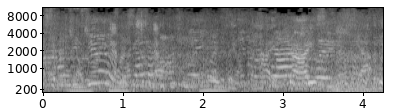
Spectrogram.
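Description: Indistinct chatter of several people talking at once, with short low steady tones underneath.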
